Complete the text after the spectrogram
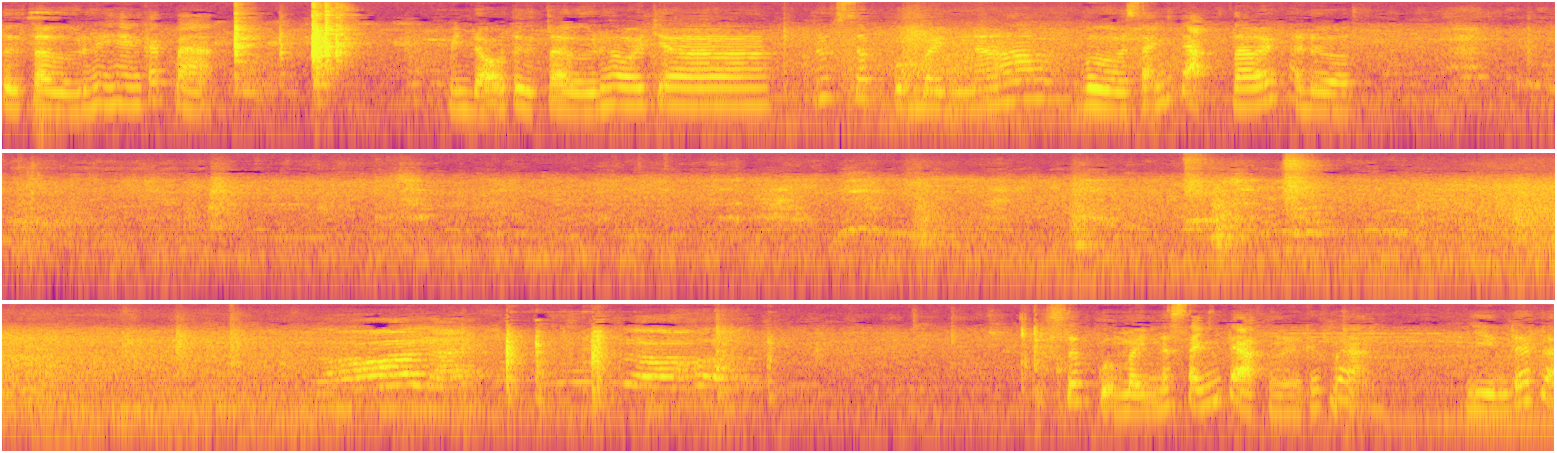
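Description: A metal ladle clinks against a metal pot.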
